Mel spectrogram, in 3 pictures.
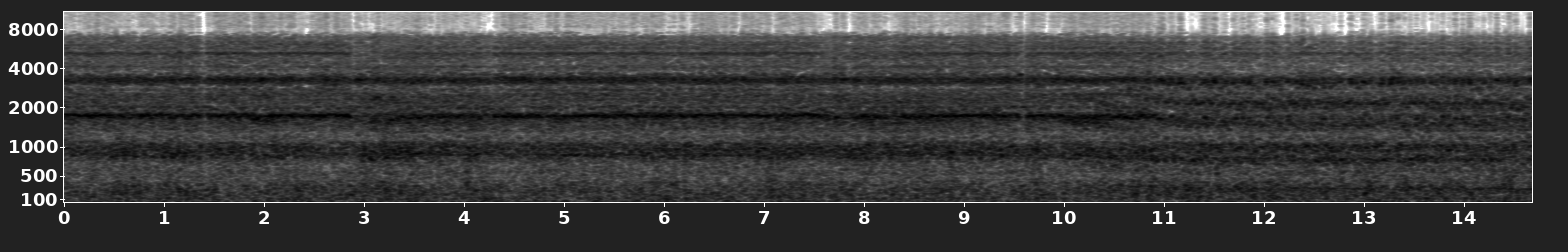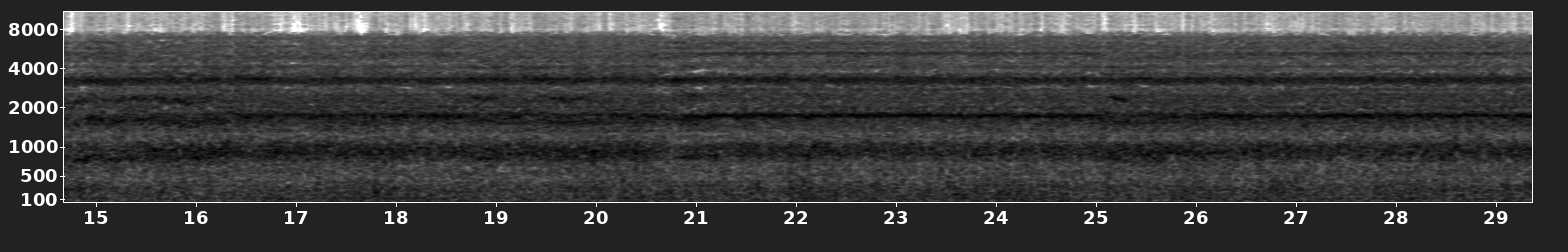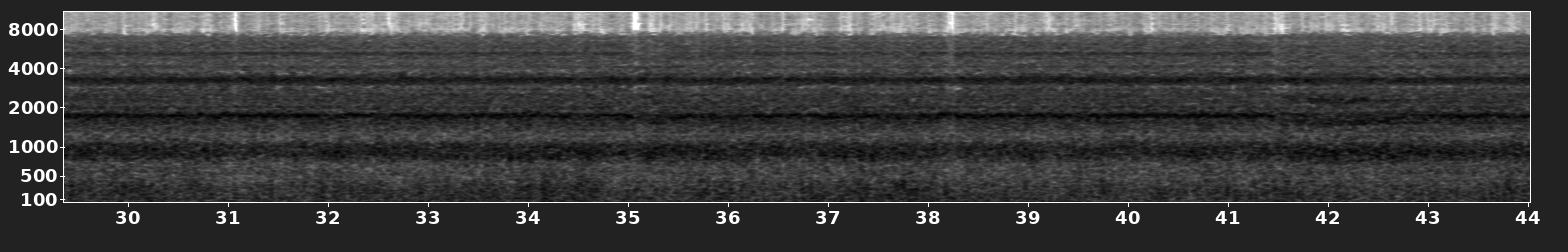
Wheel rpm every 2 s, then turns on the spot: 230, 230, 230, 230, 230, 180, 160, 190, 230, 230, 230, 230, 230, 230, 230, 230, 230, 230, 230, 230, 230, 230.
none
